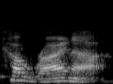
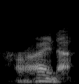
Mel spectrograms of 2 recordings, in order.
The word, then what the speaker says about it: carina: And this piece of cartilage is called the carina, okay? Yes, I know if it was a girl's name, you'd say it differently, but this is how it's pronounced in anatomy, the carina.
